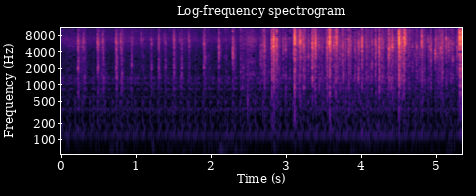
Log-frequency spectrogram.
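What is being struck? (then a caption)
Plastic membrane computer keyboard. Fingertips of both hands type on a full-size black plastic A4Tech membrane keyboard with a hollow plastic body, resting on a blue mat. A quick, uneven run of short, bright, clacky key taps dies away almost instantly. The taps grow louder and denser in the second half, over a faint steady low hum.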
